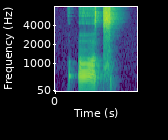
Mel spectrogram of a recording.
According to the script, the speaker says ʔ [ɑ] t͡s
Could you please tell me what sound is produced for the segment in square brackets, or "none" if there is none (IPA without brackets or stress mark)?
ɑ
